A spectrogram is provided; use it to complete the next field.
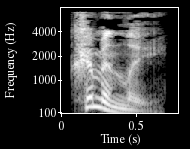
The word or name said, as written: criminally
